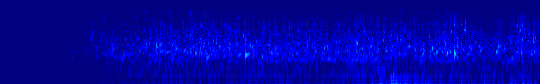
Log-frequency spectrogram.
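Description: Faint sound of falling rain, a steady patter of many small drops with trickling water, fading in about two-thirds of a second in.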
